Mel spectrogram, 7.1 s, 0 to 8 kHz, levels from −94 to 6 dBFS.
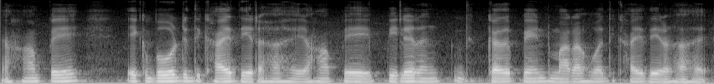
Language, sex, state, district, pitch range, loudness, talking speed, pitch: Hindi, male, Jharkhand, Deoghar, 100-110 Hz, -16 LUFS, 170 wpm, 105 Hz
